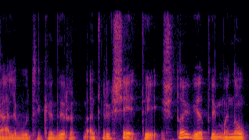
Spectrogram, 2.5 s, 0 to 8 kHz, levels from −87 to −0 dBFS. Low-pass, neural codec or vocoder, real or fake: 7.2 kHz; none; real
